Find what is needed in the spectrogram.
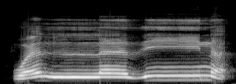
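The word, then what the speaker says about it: والذين: Walladzina walladzina, zi-nya dibaca panjang.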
